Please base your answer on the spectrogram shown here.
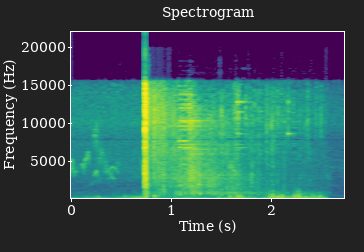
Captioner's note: gun fires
